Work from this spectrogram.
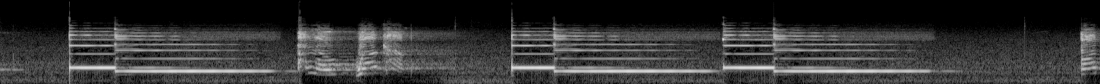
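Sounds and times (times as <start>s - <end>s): electronic two-tone doorbell chime: 0.0s - 2.8s, 5.1s - 9.4s.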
